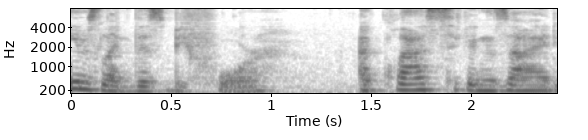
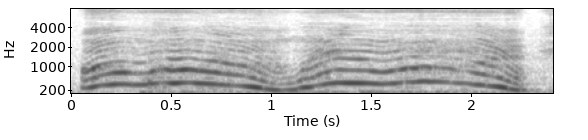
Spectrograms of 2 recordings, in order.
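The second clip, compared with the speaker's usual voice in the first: high, garbled, open-mouthed wail; vowels only, as if the tooth props the mouth open; struggling to speak; 14 semitones higher, 5 dB louder, slower than usual. A narrator's reading. Scully asks for Mulder with mouth jammed open, struggling to form words. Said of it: "struggling to fi-, form words".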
